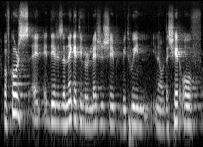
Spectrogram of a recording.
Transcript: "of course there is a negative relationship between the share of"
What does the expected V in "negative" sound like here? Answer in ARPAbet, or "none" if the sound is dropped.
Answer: V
